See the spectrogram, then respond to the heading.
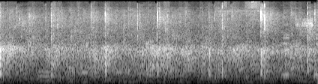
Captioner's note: applause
